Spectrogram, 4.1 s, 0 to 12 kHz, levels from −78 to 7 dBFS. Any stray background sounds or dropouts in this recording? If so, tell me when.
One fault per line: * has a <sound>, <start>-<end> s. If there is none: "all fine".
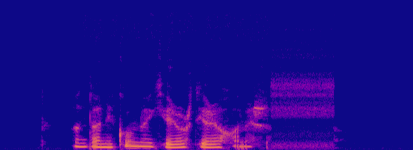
all fine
